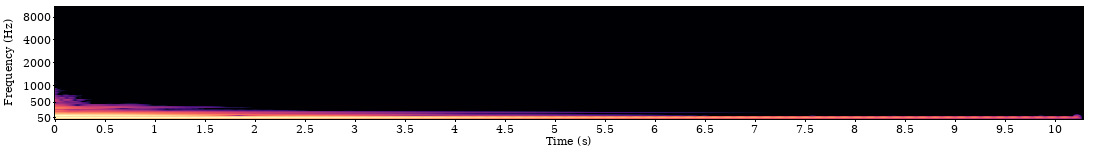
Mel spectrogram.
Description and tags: This is an old Fender P-Bass, with old strings, played through a Fender '65 Sidekick amp. The signal was taken from the amp's line-out into the Zoom H4. Samples were trimmed with Spark XL. Each filename includes the proper root note for the sample so that you can use these sounds easily in your favorite sample player.
string, sidekick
